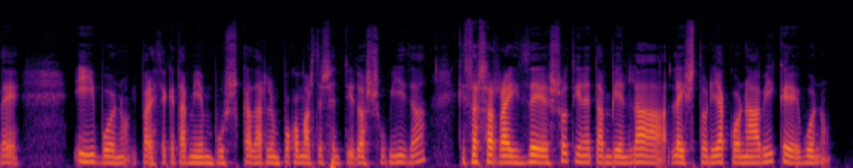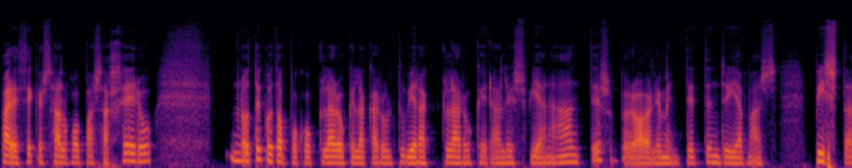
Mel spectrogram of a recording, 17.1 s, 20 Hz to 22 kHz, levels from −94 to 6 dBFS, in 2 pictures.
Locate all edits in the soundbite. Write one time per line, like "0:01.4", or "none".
none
